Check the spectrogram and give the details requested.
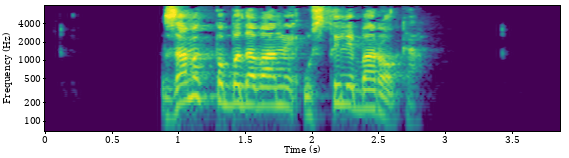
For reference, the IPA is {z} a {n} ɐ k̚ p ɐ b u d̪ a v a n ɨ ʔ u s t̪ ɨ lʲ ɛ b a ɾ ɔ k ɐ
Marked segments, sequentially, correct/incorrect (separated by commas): correct, incorrect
